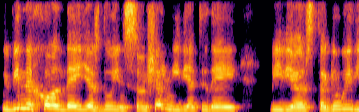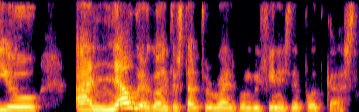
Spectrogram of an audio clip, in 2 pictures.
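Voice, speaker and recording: Speaking fairly quickly with a Spanish accent, a woman has a fairly high pitch and ordinary pitch variation. The recording is very clean, with a silent background. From Spain. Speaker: author. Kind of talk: casual interview chat.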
